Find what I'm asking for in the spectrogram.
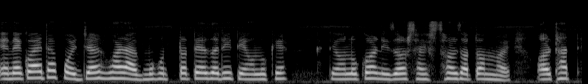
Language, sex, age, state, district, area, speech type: Assamese, female, 18-30, Assam, Dhemaji, rural, spontaneous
